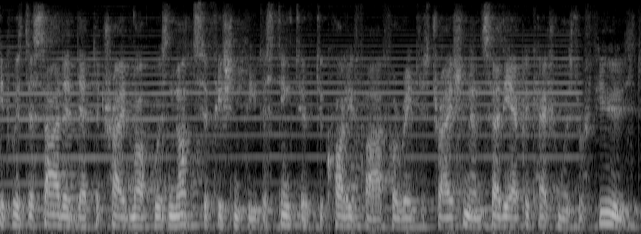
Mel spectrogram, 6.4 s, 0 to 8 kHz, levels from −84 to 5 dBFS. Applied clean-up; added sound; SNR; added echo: none; Bowed string instrument; 14 dB; reverberation time 0.9 s.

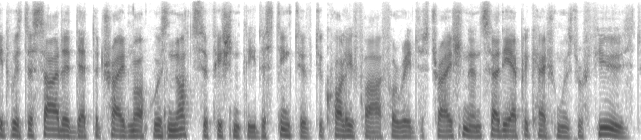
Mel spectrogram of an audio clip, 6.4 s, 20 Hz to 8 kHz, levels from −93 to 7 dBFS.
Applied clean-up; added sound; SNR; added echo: none; none; none; none.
